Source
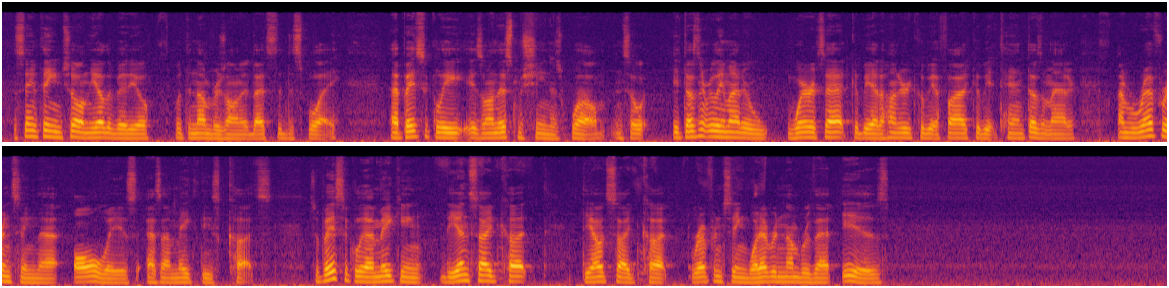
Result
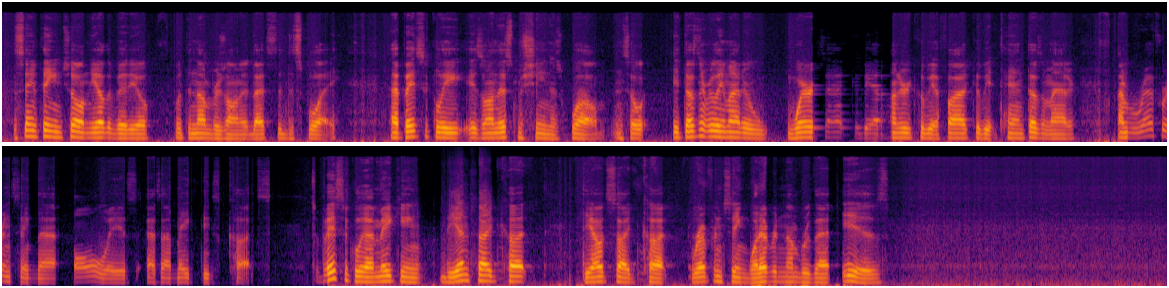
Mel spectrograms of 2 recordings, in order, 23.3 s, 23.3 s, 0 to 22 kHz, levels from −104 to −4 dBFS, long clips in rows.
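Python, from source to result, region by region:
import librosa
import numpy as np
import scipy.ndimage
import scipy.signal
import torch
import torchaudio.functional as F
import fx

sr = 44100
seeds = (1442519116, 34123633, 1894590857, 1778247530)

y = fx.chain(x, sr, fx.lowpass(hz=8600.0, slope=24),
    fx.level_steps(step_db=13),
    fx.comb_fb(f0_hz=210.0, decay_s=0.25, harmonics='all', damping=0.0, mix_pct=90), at=(8.1, 8.91))
y = fx.chain(y, sr, fx.highpass(hz=340.0, slope=6),
    fx.level_steps(step_db=17), at=(11.25, 14.91))
y = fx.chain(y, sr, fx.median_filter(points=15),
    fx.high_shelf(hz=5400.0, db=-5.5), at=(15.8, 16.6))
y = fx.chain(y, sr, fx.low_shelf(hz=65.0, db=10.5),
    fx.comb(ms=5.3, depth=0.43),
    fx.upward_expand(threshold_db=-35.0, expansion=1.5), at=(19.03, 20.11))
y = fx.dynamic_eq(y, sr, hz=3500.0, q=4.7, threshold_db=-59.0, ratio=4.0, max_db=7)
y = fx.transient(y, sr, attack_db=2, sustain_db=-8)
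y = y * 10.0 ** (-4.0 / 20.0)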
